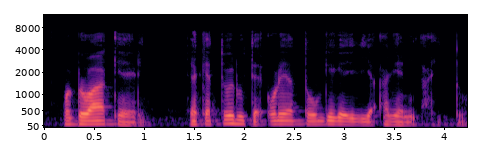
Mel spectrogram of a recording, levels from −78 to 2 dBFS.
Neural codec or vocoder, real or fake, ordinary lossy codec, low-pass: codec, 16 kHz, 4 kbps, X-Codec, HuBERT features, trained on balanced general audio; fake; none; 7.2 kHz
